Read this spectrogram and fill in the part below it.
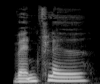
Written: vandflade

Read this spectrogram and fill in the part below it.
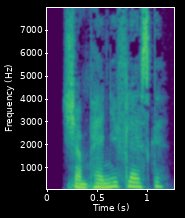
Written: champagneflaske

